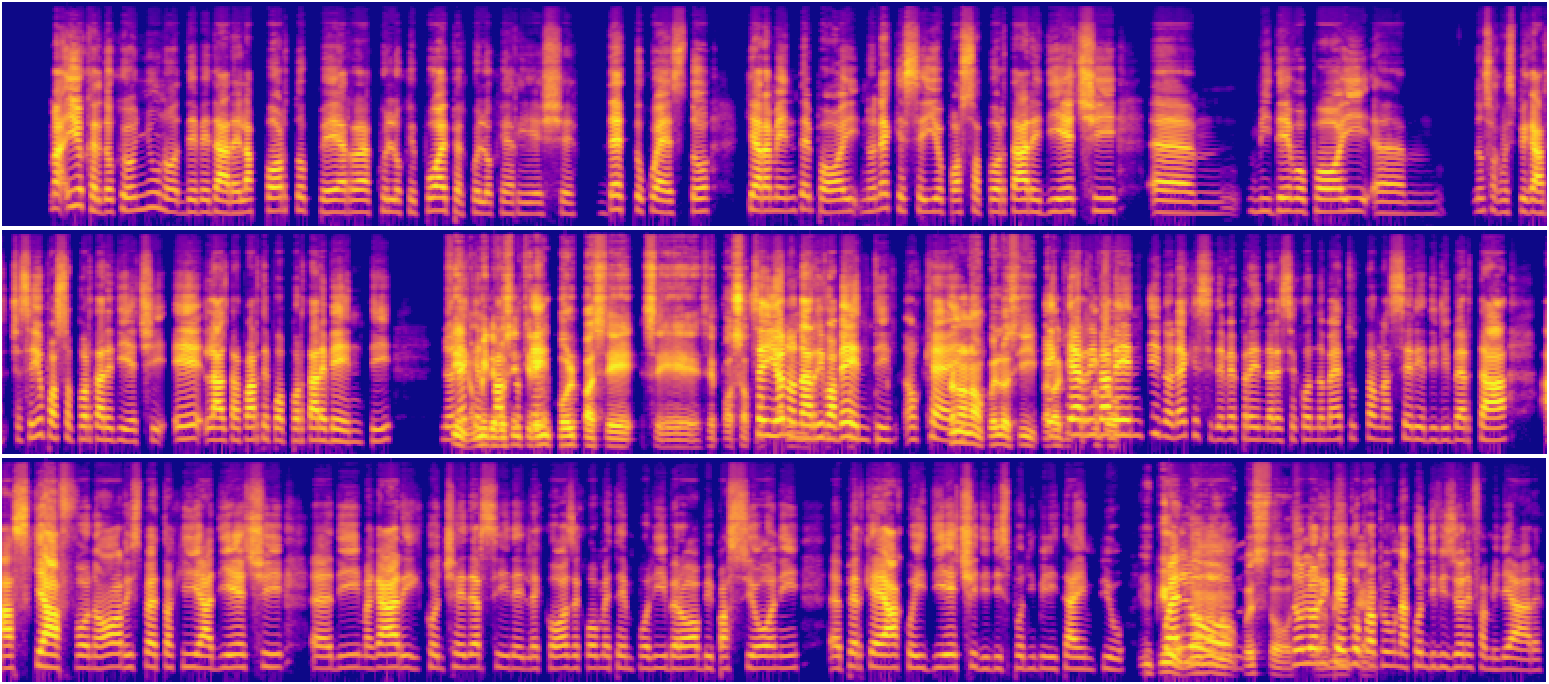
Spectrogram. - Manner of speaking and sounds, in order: "cioè" said as "ceh"; unintelligible speech; "proprio" said as "propio"; "proprio" said as "propio"
- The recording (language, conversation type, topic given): Italian, podcast, Come si può parlare di soldi in famiglia senza creare tensioni?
